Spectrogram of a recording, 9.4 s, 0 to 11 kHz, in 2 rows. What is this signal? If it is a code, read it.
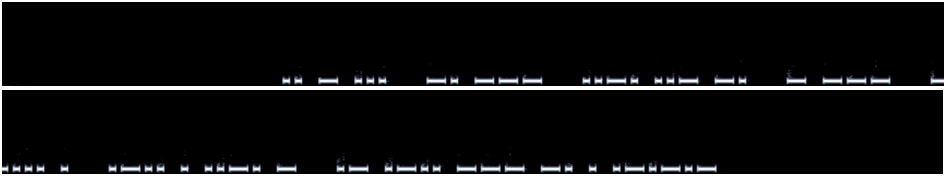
Morse code, heard as a keyed tone, about 40 wpm, 700 Hz. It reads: ITS NO FUN TO BE LEFT ALONE.
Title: Sentences from Top 1000 Words - Review Part 4 - 40wpm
